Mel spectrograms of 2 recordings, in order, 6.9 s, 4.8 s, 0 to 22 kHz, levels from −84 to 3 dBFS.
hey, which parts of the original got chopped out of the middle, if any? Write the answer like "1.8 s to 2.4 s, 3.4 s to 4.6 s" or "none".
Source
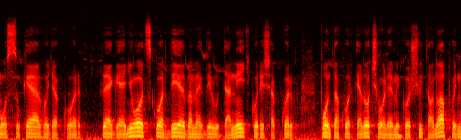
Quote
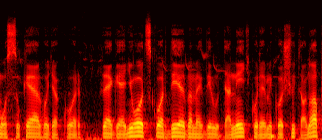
3.9 s to 5.8 s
